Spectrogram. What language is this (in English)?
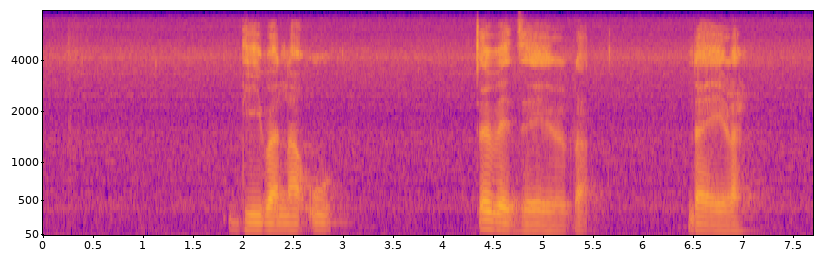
Venda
